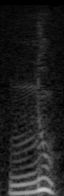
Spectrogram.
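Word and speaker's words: nous: of the plural it's new repeat no okay so you've got this final s but you don't pronounce it okay new mhm and then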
